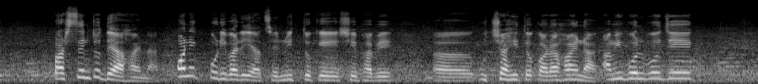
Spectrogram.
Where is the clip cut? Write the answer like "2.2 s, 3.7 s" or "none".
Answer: 1.6 s, 6.0 s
